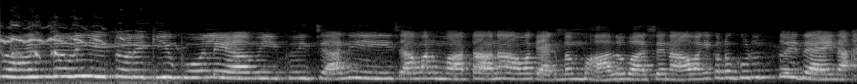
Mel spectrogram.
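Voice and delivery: low, slow hurt confiding; elder sister telling her friend mother doesn't love her; sad complaint. Acted. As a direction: pour out her hurt slowly.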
